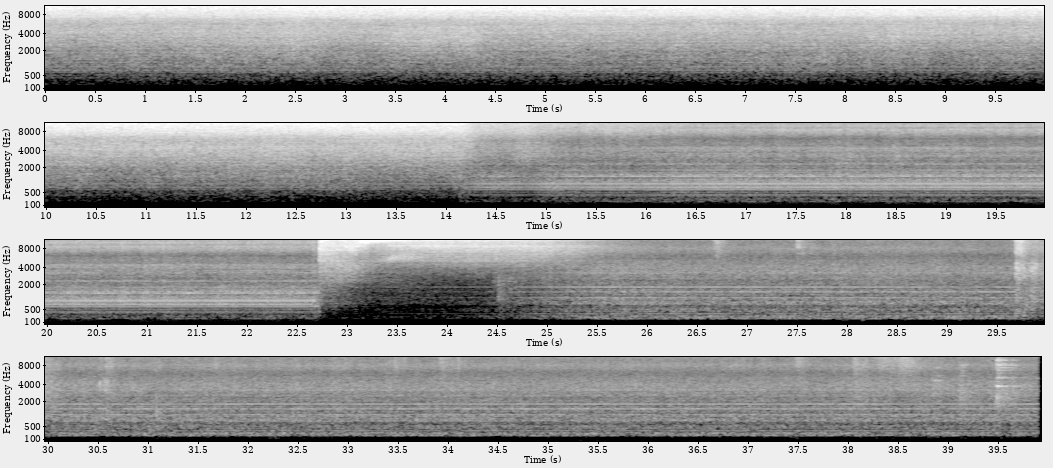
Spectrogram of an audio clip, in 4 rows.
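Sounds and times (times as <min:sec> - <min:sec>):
plasma cutter hissing: 0:00.0 - 0:17.0, 0:21.4 - 0:25.8
steady hums: 0:14.2 - 0:22.8.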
